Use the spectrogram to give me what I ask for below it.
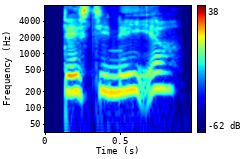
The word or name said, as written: DESTINER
